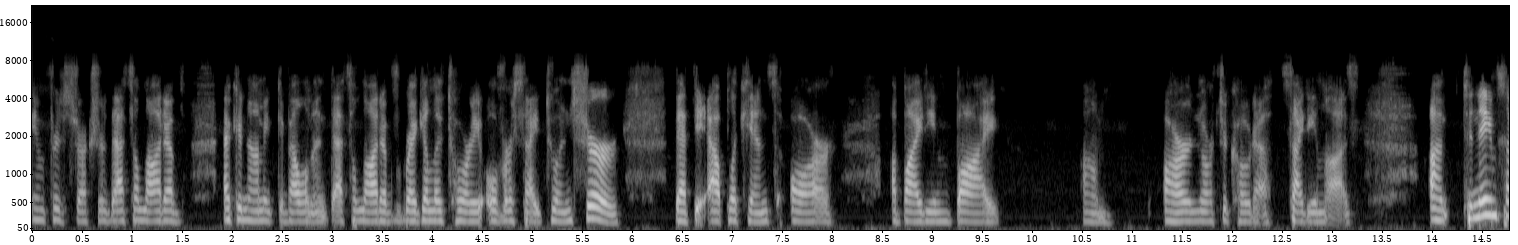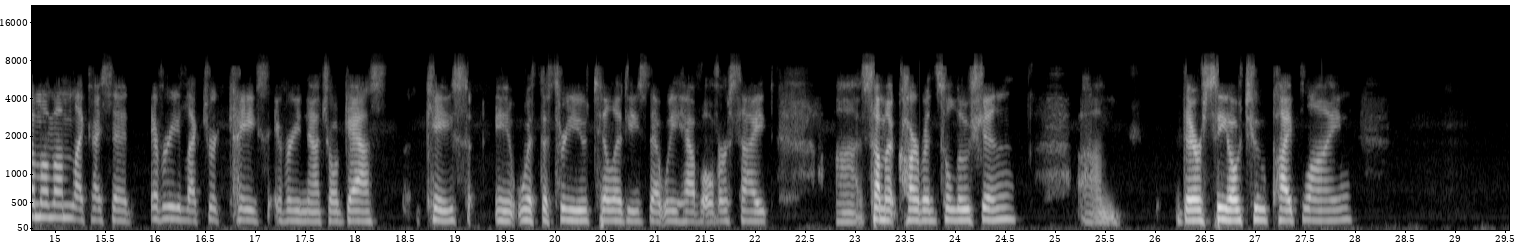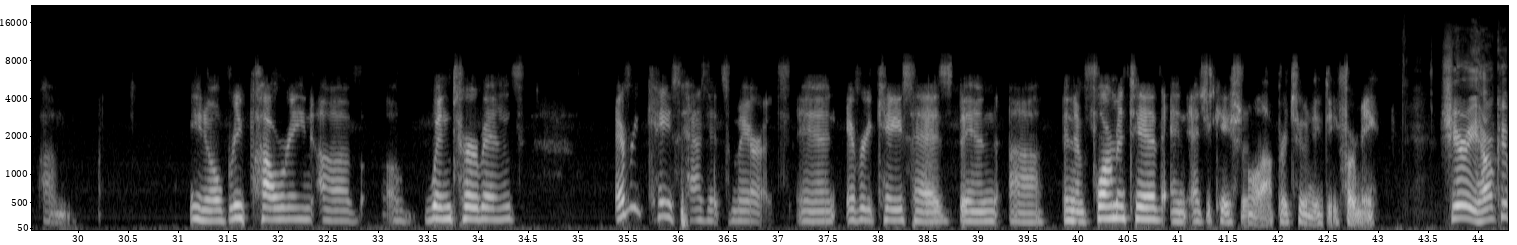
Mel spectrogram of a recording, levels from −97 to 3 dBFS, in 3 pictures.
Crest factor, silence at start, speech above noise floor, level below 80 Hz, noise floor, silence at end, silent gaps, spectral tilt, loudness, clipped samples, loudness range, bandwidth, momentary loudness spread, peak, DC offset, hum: 26 dB; 0 s; 48 dB; -66 dBFS; -75 dBFS; 0 s; none; -5.5 dB/octave; -27 LUFS; under 0.1%; 10 LU; 8.4 kHz; 17 LU; -2 dBFS; under 0.1%; none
